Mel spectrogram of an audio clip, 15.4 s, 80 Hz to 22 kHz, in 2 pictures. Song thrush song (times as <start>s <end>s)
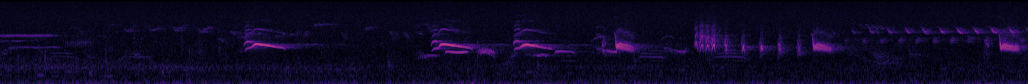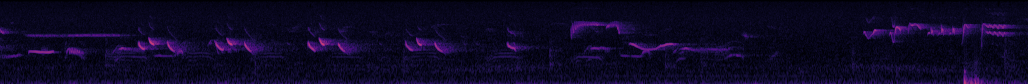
14.2s 15.4s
